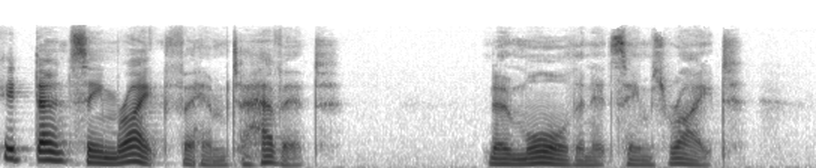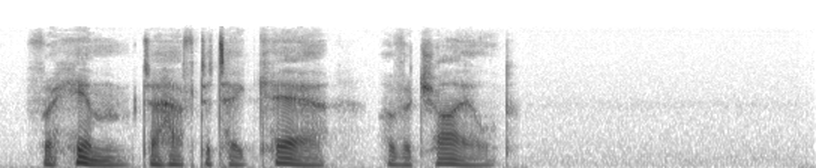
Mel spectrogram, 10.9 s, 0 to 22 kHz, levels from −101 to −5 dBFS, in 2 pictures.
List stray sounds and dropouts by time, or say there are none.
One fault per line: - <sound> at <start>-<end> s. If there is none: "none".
none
